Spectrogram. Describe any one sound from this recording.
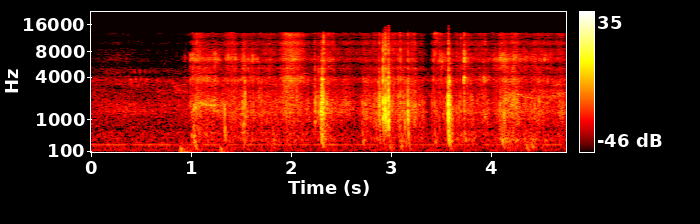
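A blanket flaps and rustles as it is spread out.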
